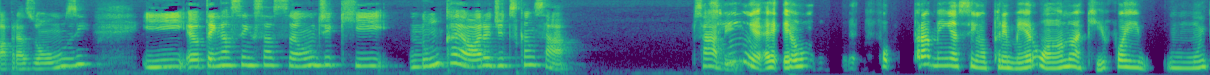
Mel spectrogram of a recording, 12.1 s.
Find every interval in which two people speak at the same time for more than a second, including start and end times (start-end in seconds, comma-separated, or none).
none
